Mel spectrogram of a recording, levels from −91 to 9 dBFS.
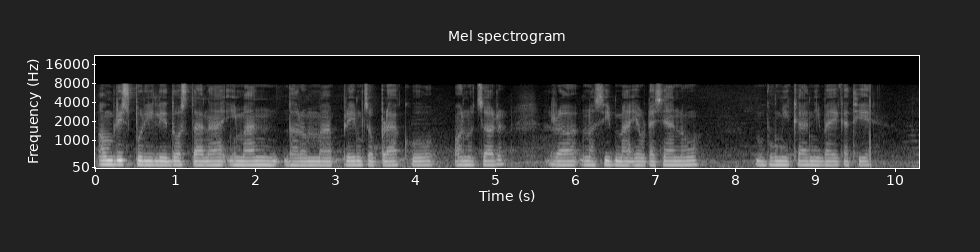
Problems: none marked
